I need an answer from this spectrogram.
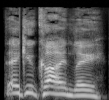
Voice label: female night elf thanks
